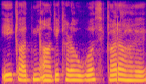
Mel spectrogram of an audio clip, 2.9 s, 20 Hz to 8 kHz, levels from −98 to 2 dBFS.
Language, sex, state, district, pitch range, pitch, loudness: Hindi, male, Madhya Pradesh, Bhopal, 165-180 Hz, 175 Hz, -13 LUFS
